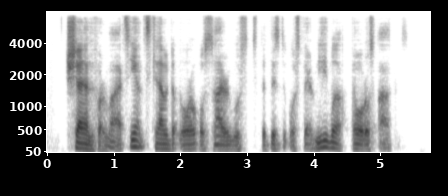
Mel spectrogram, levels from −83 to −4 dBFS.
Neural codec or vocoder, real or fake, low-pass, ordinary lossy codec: codec, 16 kHz, 0.5 kbps, FreqCodec, larger model; fake; 7.2 kHz; AAC, 48 kbps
